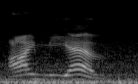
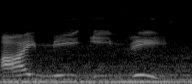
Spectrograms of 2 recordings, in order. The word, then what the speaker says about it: i-MiEV: so funny enough while i have been pronouncing the name of this car the imei you're actually supposed to pronounce it the i me ev because you're supposed to look at the eevee yeah i know corny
